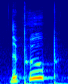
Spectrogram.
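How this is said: It is said in an imitated French accent.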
